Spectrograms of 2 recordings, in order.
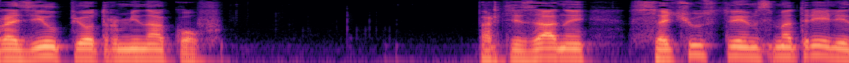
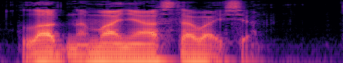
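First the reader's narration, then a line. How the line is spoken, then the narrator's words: Plain. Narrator (Russian): сказал он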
